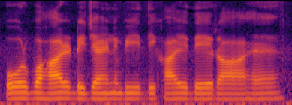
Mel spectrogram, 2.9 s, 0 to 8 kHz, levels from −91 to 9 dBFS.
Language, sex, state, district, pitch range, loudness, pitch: Hindi, male, Uttar Pradesh, Saharanpur, 120-125 Hz, -21 LUFS, 125 Hz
